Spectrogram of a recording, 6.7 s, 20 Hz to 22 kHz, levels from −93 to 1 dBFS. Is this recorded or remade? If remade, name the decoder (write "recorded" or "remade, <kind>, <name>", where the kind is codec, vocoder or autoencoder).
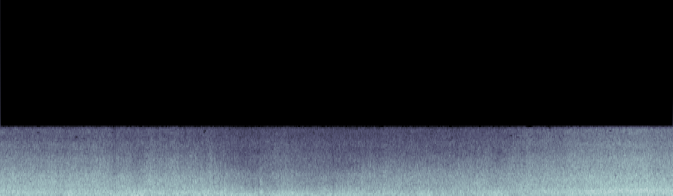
recorded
